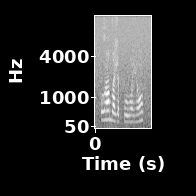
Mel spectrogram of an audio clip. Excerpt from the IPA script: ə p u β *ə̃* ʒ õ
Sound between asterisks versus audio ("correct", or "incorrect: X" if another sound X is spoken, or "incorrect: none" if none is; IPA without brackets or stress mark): correct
